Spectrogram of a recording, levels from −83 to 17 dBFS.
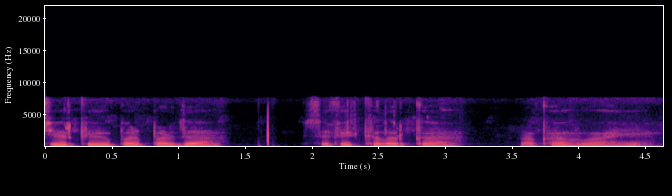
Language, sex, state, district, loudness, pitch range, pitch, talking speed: Hindi, male, Arunachal Pradesh, Lower Dibang Valley, -23 LUFS, 120-140 Hz, 130 Hz, 130 wpm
